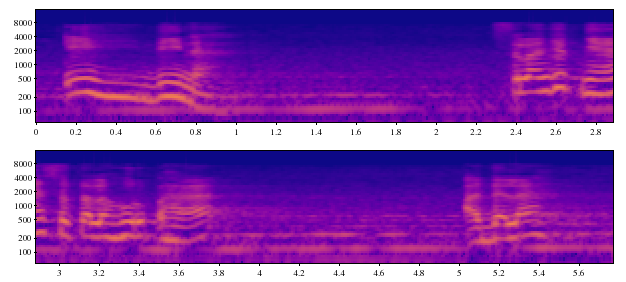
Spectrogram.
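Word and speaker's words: اهدنا: Perhatikan, huruf ha seringkali diucapkan dari dada. Ha. Ingat, di dalam makharijul huruf kita tidak mengenal pengucapan huruf-huruf dada. Tidak ha, tetapi ha. Tidak ihdina, akan tetapi ihdina.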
